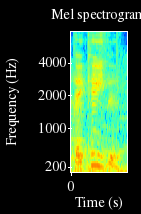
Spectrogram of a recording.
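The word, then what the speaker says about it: Decade: 디케이드의 영문 이름은 디케이드인데 본래 발음은 데케이드 내지는 데카이드이지만 어째서인지 디케이드라고 읽는다고 합니다. 디케이드가 사용하는 아이템에는 디케이드의 얼굴을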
